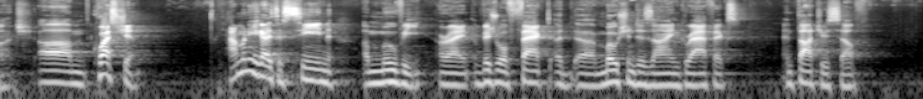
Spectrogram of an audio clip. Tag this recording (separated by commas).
Speech, monologue, man speaking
